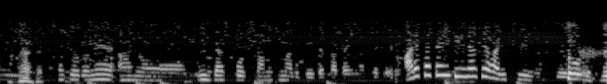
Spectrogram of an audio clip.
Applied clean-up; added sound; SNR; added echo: classical method spectral subtraction.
